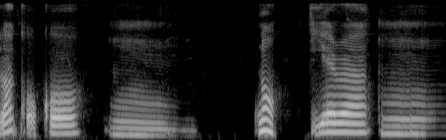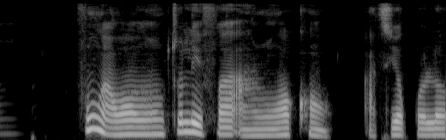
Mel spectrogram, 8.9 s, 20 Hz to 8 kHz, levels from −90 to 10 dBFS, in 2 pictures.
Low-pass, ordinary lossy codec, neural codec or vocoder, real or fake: 7.2 kHz; none; none; real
